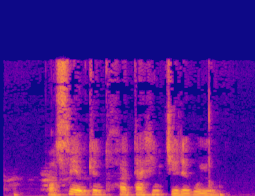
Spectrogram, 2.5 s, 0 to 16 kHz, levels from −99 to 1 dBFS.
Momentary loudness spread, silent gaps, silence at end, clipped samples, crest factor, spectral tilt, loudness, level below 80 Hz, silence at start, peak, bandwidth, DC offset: 10 LU; none; 0.3 s; under 0.1%; 18 dB; -4.5 dB/octave; -21 LUFS; -54 dBFS; 0.15 s; -6 dBFS; 11.5 kHz; under 0.1%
